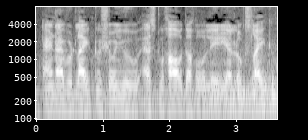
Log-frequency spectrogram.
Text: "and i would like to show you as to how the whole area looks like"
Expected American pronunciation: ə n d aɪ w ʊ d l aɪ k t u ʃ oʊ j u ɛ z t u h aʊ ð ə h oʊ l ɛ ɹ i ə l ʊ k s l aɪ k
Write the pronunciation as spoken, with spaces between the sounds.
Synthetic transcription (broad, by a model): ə n d aɪ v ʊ d l aɪ k t u ʃ oʊ j u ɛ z t u h aʊ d ə h oʊ l ɛ ɹ i ə l ʊ k s l aɪ k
